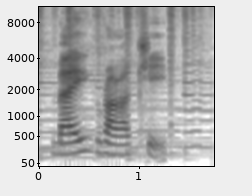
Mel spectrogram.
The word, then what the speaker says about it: Meraki: It's called Meraki, pronounced May-ra-ki, a word that means to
